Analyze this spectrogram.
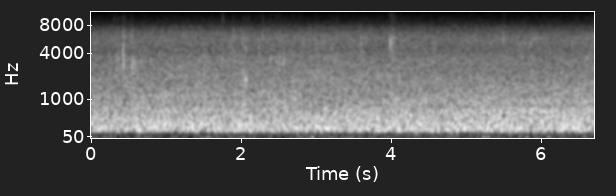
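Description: Shallow creek water running and rippling steadily over stones, with a few faint ticks.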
